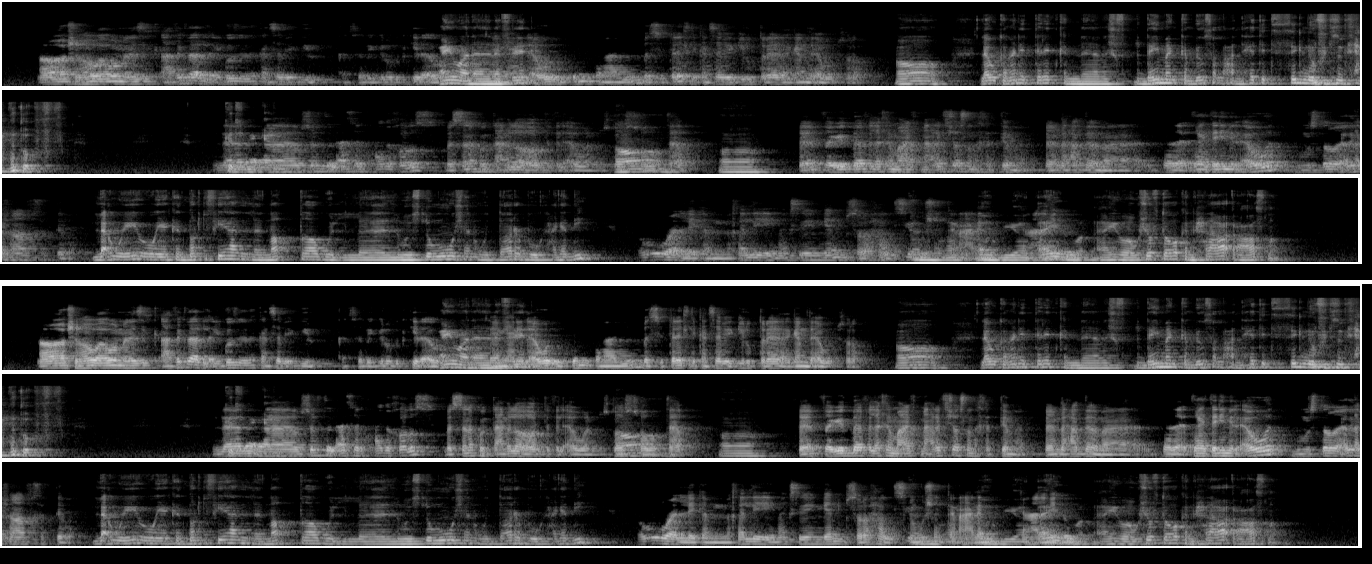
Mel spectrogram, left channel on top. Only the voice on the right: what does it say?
اه عشان هو اول ما نزل على فكره الجزء ده كان سابق جيله كان سابق جيله بكتير قوي
فاهم
يعني الاول والتاني كانوا عاديين بس التالت اللي كان سابق جيله بطريقه جامده قوي بصراحه
لا
لا
انا وصلت لاخر حاجه خالص بس انا كنت عاملها هارد في الاول مستوى
الصعوبه بتاعه
فاهم فجيت بقى في الاخر ما عرفت ما عرفتش اصلا اختمها فاهم لحد ما بداتها تاني من الاول بمستوى اقل عشان
اعرف اختمها
هو اللي كان مخلي ماكس بين جامد بصراحه السلو
موشن
كان عالمي
كان عالمي
قوي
